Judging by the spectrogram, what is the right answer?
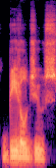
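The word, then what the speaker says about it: Betelgeuse: that are significant and this has a very odd spelling but it is pronounced beetlejuice just like the old movie in the 80s beetlejuice please remember beetlejuice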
